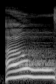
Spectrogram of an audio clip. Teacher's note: harf Lin sebab ada wau sukun didahului baris fathah maka dibacanya lembut atau lunak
